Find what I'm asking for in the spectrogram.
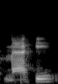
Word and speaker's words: McKie: _ Mackie, which is spelled MCKIE.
